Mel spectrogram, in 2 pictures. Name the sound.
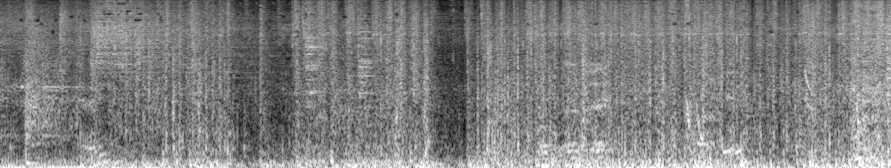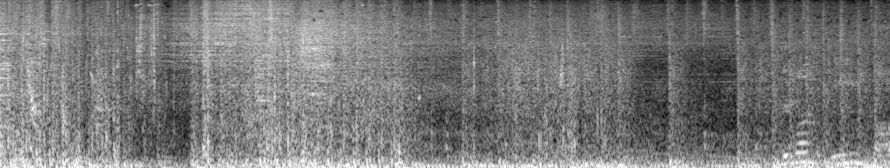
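gunfire from the video game Blue Estate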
